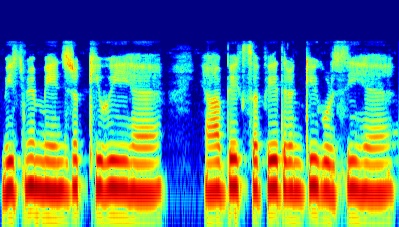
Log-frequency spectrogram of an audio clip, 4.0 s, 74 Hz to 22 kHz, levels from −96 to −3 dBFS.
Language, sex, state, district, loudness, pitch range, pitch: Hindi, female, Uttar Pradesh, Lalitpur, -15 LUFS, 185-200 Hz, 190 Hz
